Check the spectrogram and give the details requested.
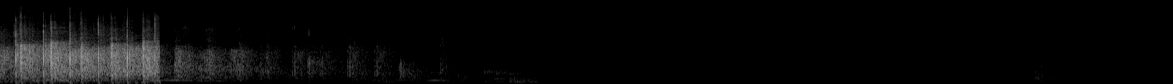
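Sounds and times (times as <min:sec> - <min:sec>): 
crowd clapping: 0:00.0 - 0:04.9.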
